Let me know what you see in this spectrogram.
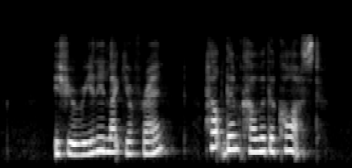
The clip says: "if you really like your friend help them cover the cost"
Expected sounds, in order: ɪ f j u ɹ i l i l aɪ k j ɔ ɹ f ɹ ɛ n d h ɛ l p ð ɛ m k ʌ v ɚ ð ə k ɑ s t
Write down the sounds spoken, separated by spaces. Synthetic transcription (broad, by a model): ɪ f j u ɹ i l i l aɪ k j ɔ f ɹ ɛ n d h ɛ l p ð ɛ m k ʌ v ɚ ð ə k ɑ s t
